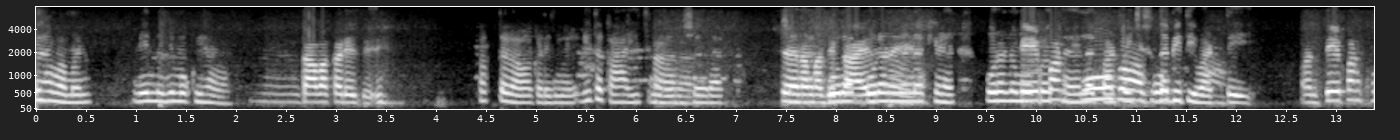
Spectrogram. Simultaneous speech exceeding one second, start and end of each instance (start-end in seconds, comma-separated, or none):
7.5-8.8, 9.8-11.9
